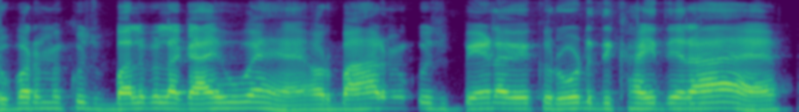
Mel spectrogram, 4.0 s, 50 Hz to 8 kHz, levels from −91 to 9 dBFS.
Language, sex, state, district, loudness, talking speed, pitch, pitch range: Hindi, male, Jharkhand, Garhwa, -15 LUFS, 285 wpm, 150 Hz, 140-150 Hz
